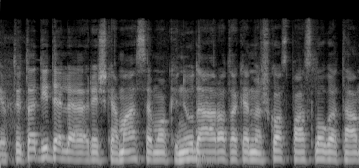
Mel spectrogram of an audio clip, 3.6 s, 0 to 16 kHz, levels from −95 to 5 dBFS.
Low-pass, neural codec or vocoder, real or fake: 10.8 kHz; none; real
